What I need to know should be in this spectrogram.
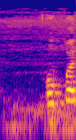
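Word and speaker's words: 오빠: atau Kadir asing lagi Oppa disini terdapat otonom dasar yaitu odanna dan disusul dengan konsonan kembar jadi dibaca opa-opa yang hanya memiliki satu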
